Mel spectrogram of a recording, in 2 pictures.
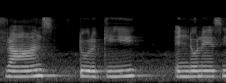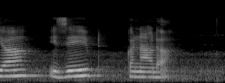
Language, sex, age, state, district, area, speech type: Hindi, female, 18-30, Madhya Pradesh, Bhopal, urban, spontaneous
